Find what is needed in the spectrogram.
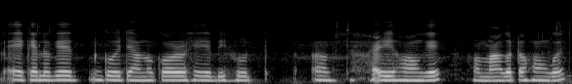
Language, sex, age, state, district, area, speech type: Assamese, female, 30-45, Assam, Dhemaji, rural, spontaneous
